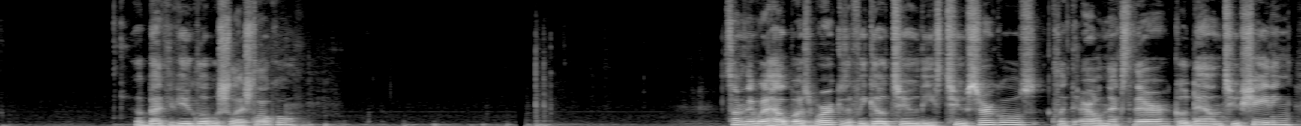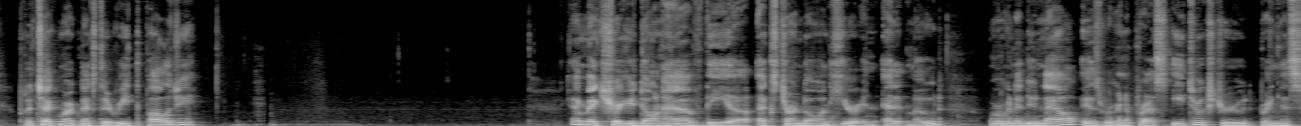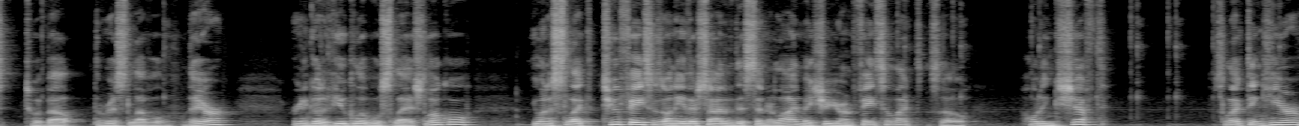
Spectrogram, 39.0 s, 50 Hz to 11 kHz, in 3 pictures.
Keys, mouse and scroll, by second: 1.2 click, 5.2 Insert, 10.7 click, 12.0 click, 13.3 click, 15.7 Insert, 19.6 click, 22.6 shift+middle click, 23.4-23.8 scroll down 1, 23.9 middle click, 24.6 e, 25.7 click, 26.4 click, 29.2 click, 29.9 middle click, 31.2 middle click, 35.0 click, 35.6 shift+click, 35.6 shift+double click, 36.3 shift+click, 36.9 shift+click, 37.7 shift+click, 37.8 shift+double click, 38.2 shift+click, 38.8 shift+click.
